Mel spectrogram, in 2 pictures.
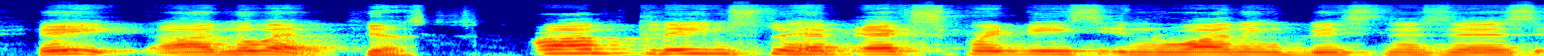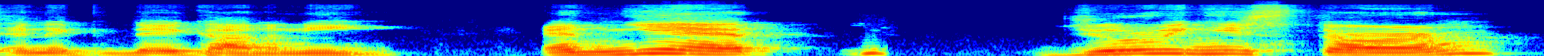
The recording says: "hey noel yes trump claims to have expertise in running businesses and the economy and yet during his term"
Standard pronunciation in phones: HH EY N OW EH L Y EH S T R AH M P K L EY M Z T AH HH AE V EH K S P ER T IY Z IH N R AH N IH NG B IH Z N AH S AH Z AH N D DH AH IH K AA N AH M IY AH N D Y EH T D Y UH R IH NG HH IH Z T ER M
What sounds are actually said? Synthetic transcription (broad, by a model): HH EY N OW EH L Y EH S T R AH M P K L EY M S T AH HH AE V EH K S P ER T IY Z IH N R AH N IH NG B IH S N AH S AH S AH N D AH IH K AA N AH M IY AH N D Y EH T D Y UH R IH NG HH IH S T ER M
